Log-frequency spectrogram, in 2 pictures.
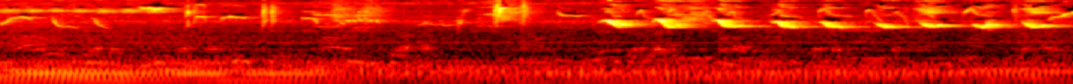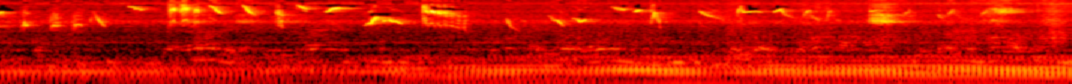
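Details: Lively white-eye song: thin high chirping, then a burst of about ten loud, clear, repeated downslurred notes in rapid series, then more scattered high twitters over a low hum.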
